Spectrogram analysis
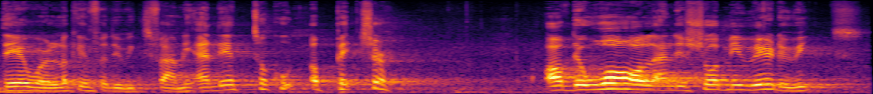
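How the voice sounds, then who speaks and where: A man's voice: on the high side, a little mellow. Barbadian man addressing a parliament chamber. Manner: deliberate address with rising emphasis on listed sites. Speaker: member of parliament. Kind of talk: parliamentary speech. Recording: echoey chamber with long reverb.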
